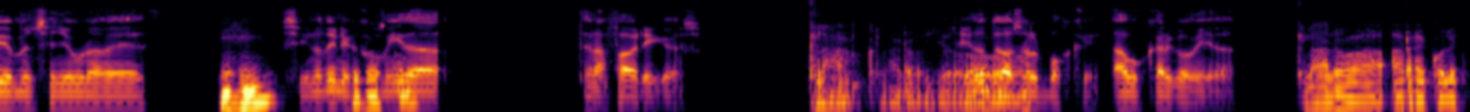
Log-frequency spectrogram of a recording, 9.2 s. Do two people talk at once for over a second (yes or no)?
no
